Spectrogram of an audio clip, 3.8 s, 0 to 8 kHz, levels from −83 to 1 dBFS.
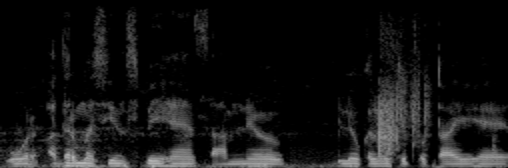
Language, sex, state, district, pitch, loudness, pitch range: Hindi, male, Uttar Pradesh, Muzaffarnagar, 110 Hz, -32 LUFS, 105-115 Hz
